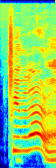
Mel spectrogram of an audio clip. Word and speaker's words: Primavera: Good pronunciation as well from you. Primavera. Loads of Brits when we were there like, we're at Primavera, Tom. Or Primavera, that one's a popular one. Primavera. As in like Vera off the telly?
